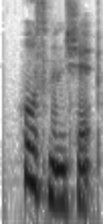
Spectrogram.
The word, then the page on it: horsemanship: British English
